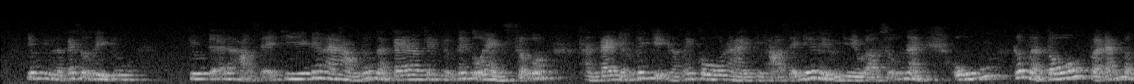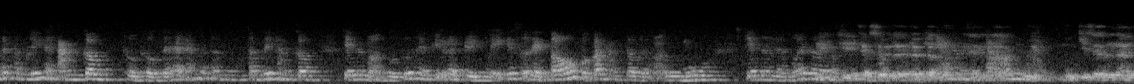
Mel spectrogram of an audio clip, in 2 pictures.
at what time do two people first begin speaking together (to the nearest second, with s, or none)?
19 s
